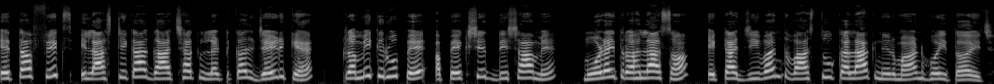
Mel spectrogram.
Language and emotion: Maithili, neutral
